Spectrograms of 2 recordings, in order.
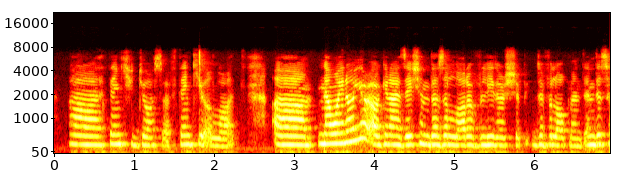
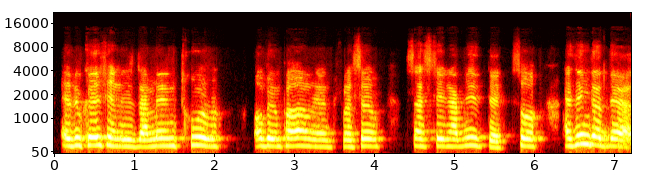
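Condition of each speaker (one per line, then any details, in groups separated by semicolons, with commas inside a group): No condition
Cerebral palsy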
